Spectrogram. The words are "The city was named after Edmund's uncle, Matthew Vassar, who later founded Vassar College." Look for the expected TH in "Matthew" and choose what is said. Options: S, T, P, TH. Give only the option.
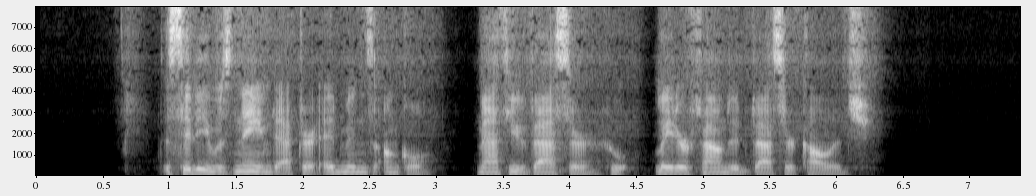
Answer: TH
